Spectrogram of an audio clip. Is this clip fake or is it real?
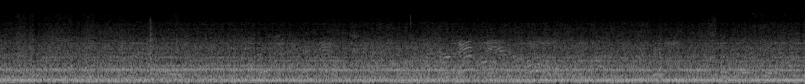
real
